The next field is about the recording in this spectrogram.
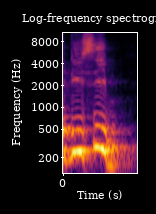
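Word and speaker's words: deceive: तो देखिए फोकस बोलिए डिसीव, अगर डिसीव बोलेंगे तो किस पे? ई पे फोकस जा रहा है, डोमर्सी के फोकस जा रहा है ई पे।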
